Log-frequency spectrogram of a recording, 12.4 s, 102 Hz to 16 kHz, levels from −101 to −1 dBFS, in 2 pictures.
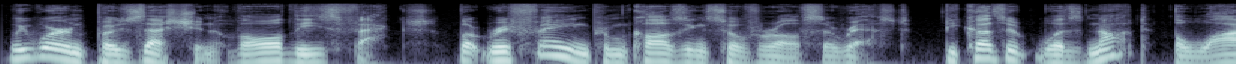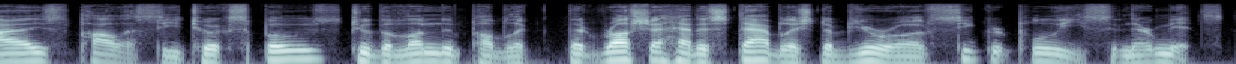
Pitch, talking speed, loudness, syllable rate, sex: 105 Hz, 190 wpm, -20 LUFS, 5.6 syllables/s, male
